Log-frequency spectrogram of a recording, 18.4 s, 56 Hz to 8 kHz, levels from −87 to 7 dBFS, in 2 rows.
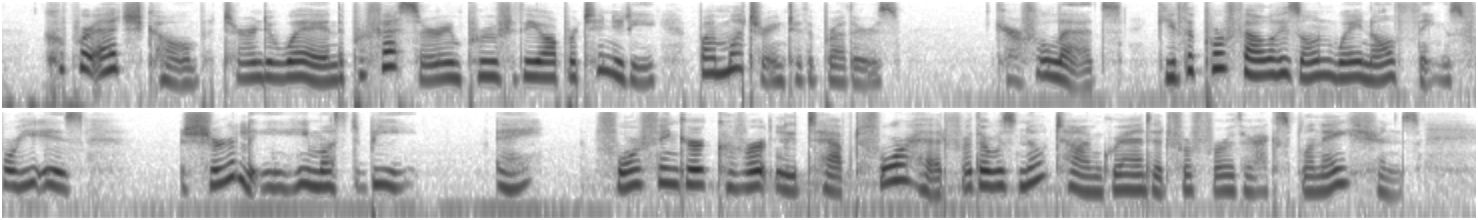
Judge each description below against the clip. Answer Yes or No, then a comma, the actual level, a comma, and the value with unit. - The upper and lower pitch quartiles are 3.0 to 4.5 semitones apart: Yes, average, 4.2 semitones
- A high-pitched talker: Yes, high, 245 Hz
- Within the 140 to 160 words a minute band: Yes, average, 155 wpm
